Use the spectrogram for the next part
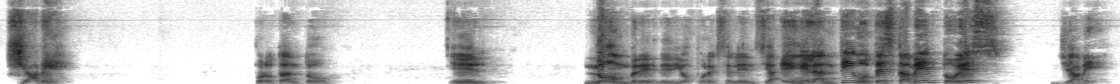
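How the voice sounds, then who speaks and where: Bright-voiced priest teaching slowly. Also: male voice, mid-range voice, very animated. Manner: emphatic and didactic, repeats key points. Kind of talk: Bible teaching talk.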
